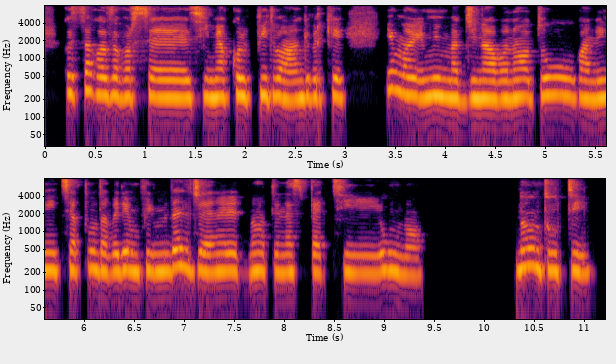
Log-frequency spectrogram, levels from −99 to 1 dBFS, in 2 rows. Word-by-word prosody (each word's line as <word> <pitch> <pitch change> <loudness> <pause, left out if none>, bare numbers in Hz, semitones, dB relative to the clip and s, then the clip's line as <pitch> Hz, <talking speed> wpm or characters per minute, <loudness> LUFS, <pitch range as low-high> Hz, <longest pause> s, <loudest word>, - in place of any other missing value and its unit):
questa 255 +3 -1
cosa 235 -2 +2
forse 215 -1 +2
sì, 215 +1 +3
mi 215 +1 +4
ha 220 - 0
colpito 230 0 +1
anche, 210 0 +1
perché 220 +1 -2 0.4
io 295 0 -1
mo 255 -4 +1
io 220 -2 +2
mi 230 - +4
immaginavo, 210 -1 +3
no, 220 +1 0
tu 235 0 -1
quando 210 -1 -1
inizi, 220 0 +2
appunto, 220 0 -3
a - - -2
vede 210 +3 0
un 210 -1 0
film 210 -1 -2
del 240 +2 +1
genere, 210 -1 0
no, 210 +1 -2
te 205 -1 -8
ne 200 0 -4
aspetti 200 -1 -5
1, 185 -5 -4 0.9
non 235 +2 0
tutti. 210 -1 -2
215 Hz, 170 wpm, -22 LUFS, 205-225 Hz, 0.9 s, mi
